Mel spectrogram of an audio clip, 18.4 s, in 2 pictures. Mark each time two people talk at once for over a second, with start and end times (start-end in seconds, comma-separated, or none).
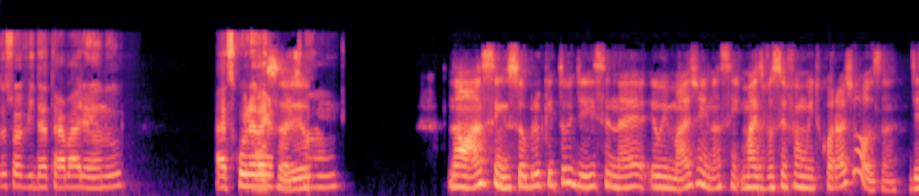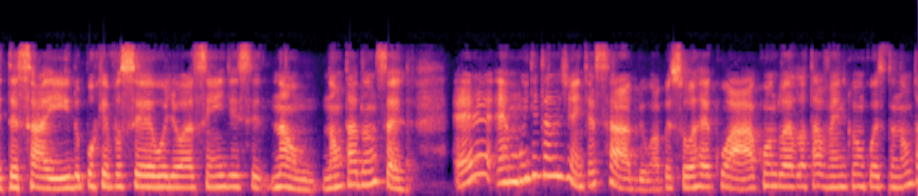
none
